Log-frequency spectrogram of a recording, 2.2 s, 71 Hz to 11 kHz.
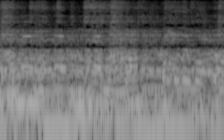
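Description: Music playing from a JVC UX-A3 micro component system through its small plastic speakers. The set is on FM, and because the added auxiliary input is wired straight into the circuit, the auxiliary music mixes with the FM radio audio.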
